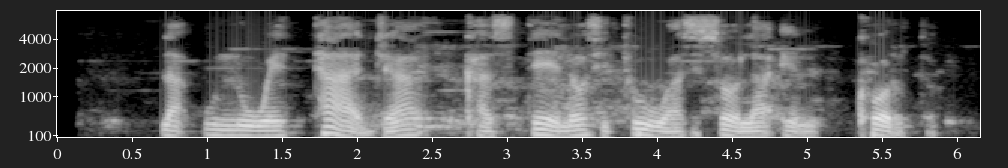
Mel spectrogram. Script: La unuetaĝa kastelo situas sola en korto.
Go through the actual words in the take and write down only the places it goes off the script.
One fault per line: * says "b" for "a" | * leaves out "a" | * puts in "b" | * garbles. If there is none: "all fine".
all fine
